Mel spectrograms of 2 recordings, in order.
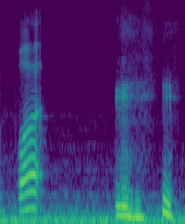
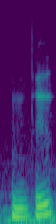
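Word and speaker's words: Butte: We're supposed to be boot. Boot. Like B-O-O-T. Yeah. And why did this spell it like butt then? Huh? It's because it's Montana. They've got like pseudo Canadian accents up there, so it's a boot.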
